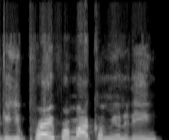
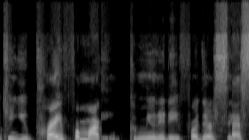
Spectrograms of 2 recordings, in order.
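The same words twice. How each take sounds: First: Higher and louder, pressing the word pray; louder, higher earnest request; earnest plea. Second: Said in the usual way. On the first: Retold or imitated. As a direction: insist on it, really asking. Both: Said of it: "But real, I said".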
